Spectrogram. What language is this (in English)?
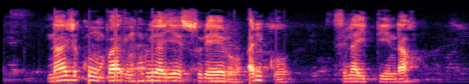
Kinyarwanda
